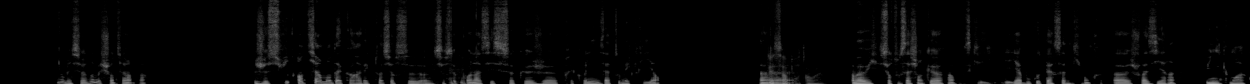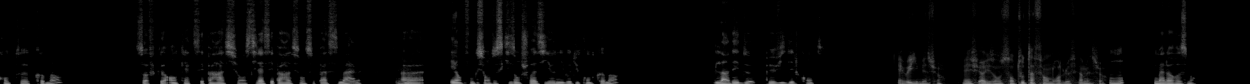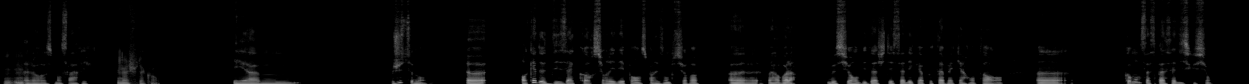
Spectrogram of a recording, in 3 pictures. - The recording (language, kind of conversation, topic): French, podcast, Comment parles-tu d'argent avec ton partenaire ?
- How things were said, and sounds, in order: other noise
